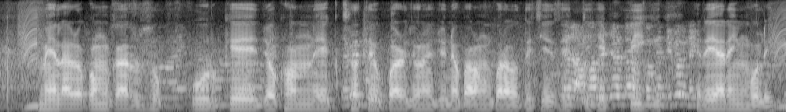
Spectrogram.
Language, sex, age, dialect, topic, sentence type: Bengali, male, 18-24, Western, agriculture, statement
